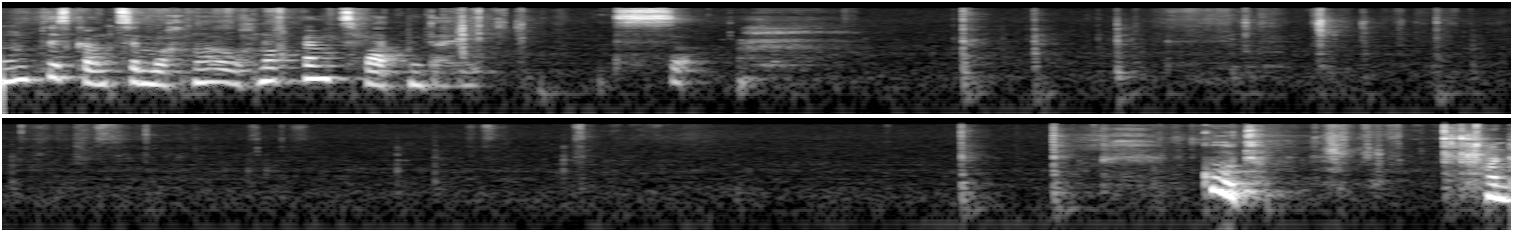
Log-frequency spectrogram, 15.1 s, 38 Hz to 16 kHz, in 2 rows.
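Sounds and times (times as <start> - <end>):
card rustling: 0.6 - 2.7.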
